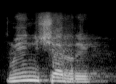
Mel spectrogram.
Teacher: तो रा मुशद्ददा मकसूरा, इसको भी हमेशा बारीक पढ़ेंगे।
